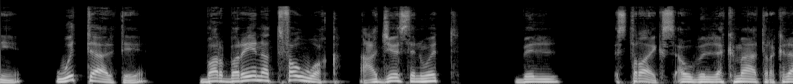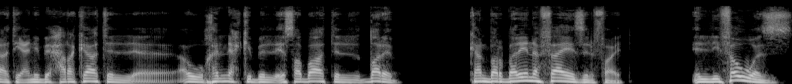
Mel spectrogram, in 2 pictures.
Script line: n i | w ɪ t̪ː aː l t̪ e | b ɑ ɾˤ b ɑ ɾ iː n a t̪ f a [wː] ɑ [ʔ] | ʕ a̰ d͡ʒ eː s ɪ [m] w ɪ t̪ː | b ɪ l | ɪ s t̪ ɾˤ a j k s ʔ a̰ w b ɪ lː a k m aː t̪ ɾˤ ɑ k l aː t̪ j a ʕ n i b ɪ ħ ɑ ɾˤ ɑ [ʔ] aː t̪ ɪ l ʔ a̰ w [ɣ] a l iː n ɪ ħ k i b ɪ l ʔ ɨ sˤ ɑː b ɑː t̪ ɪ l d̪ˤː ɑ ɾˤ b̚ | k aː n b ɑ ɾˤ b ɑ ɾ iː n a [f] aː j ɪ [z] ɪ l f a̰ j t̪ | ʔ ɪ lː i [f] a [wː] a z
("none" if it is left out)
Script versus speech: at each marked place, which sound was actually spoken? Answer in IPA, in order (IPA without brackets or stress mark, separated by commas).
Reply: wː, q, n, k, x, f, z, f, wː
